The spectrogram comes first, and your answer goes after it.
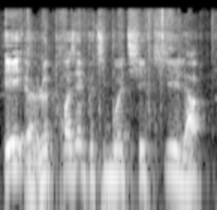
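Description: A man's voice: on the high side, a little fast, noisy background. A man hosting a casual unboxing video, chatty and joking, often repeating himself and talking straight to his viewers. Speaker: tech video host.

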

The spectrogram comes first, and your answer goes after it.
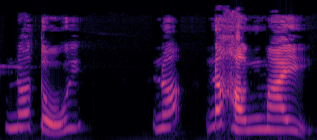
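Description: An actress with a Southern Vietnamese accent playing a bitter older mother who scolds her daughter with sharp sarcasm. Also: high-pitched, unhurried, dry recording. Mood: scornful anger.

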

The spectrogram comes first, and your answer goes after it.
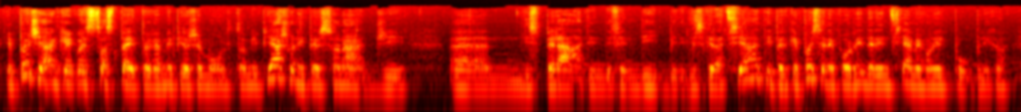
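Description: A man in his fifties, a stage actor, talks about his work in a small dressing room. His voice is gravelly and sits a little high for a man. He thinks aloud and circles back to rephrase his points. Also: normal speed. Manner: reflective, gestures a lot, restarts mid-phrase. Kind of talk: backstage interview.

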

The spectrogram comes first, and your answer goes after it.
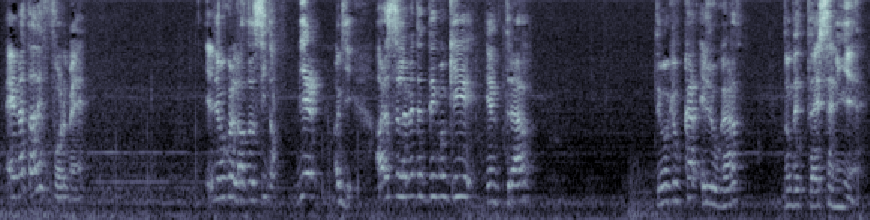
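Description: A man's voice: fairly high pitch, recorded from a distance, background noise. A man giving chatty gameplay commentary, joking and thinking aloud as he explores. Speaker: let's play gamer. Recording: roomy echo, voice a bit off-mic. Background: game music.

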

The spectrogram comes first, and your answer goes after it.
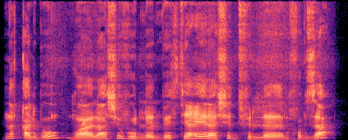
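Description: A woman's voice: lowish voice, very fast, a little mellow, husky. A woman with an Algerian Arabic accent, narrating a home cooking tutorial in a chatty way, often trailing off mid-phrase. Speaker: home cook.

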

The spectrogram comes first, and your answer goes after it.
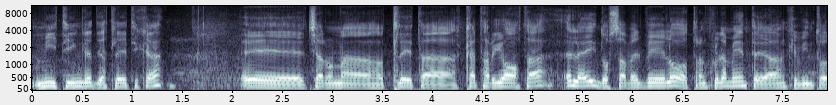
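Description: A man's voice: medium pitch, darkish tone. A man in his twenties answering casually into a handheld mic on a town street. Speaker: street interviewee. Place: outdoors on a town street by a shop awning. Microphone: handheld interviewer mic.

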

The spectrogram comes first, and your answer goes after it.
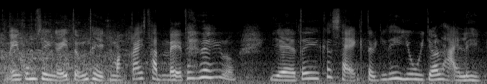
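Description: A woman's voice: a little high, fast, noisy background. A woman aged 30 with a southern Vietnamese accent, telling stories casually and playfully as a talk show guest. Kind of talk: animated casual storytelling. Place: TV studio stage.

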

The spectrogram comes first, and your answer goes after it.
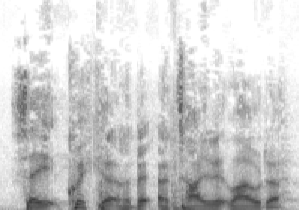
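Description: A man's voice: medium pitch, very fast. A British man chatting casually with friends over a gaming headset, teasing and egging them on. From United Kingdom. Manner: teasing, laughing, eggs others on. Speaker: online game player. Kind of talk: casual party chat while gaming.

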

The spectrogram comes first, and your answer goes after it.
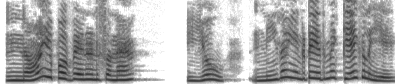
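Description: A squeaky young cartoon wife, voiced by a woman, sweet and pleading, chattering at a quick clip in a very high, pitched-up voice. The recording is dull and lo-fi. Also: animated. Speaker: voice actor. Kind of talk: homemade cartoon dubbing.

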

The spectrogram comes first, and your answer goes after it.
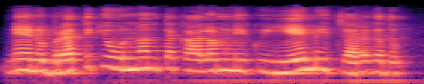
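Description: A woman's voice: high-pitched, moderate pace, darkish tone, natural voice. A woman voicing a determined, protective middle-aged man in a story, speaking earnestly and resolutely.

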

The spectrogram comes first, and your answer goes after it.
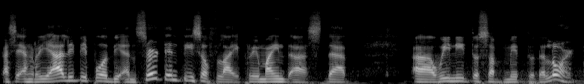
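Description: A man's voice: medium pitch, normal speed, dry recording. Filipino man giving a radio Bible talk. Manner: conversational, mixing English phrases, frequent tag questions; animated when retelling stories. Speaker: radio program host. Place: radio studio.

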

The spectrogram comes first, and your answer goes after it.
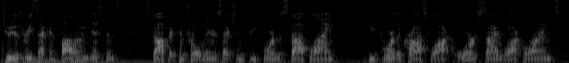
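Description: A man's voice: mid-range voice, level tone, moderate pace, a little hiss or hum. A man in his fifties, originally from Ontario, hosts a casual webcam livestream from a small home studio. He reads viewer comments aloud and answers them as a driving instructor, keeping his replies upbeat and encouraging. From Ontario, Canada. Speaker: driving instructor and channel host. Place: indoor home studio with signs on the wall.

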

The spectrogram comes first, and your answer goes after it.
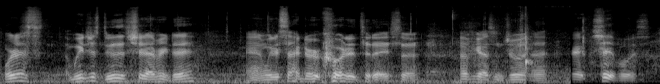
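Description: A man's voice: mid-range voice, brisk. A young man vlogging casually with friends, talking like a rowdy frat bro with slang and swearing. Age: young adult. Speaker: prank vlogger. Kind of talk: casual handheld vlog chat with friends. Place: large retail store, indoors. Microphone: handheld camera, later a phone. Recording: very noisy camera audio, store ambience.

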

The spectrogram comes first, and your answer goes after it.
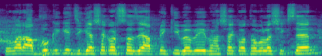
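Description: A man teaching English to a room of schoolchildren, asking questions and calling out letters loudly. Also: high voice, flat delivery, fast, over a noisy crowd, very noisy. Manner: calls out questions and drills the class, often loudly. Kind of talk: classroom lecture to students. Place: classroom with pupils.

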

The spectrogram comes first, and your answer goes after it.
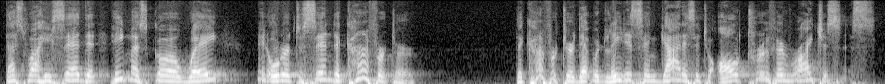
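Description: An older man preaching a devotional sermon from a church pulpit, slow and emphatic, reading scripture aloud. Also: high voice, gravelly, warm tone. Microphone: pulpit microphone, far camera.

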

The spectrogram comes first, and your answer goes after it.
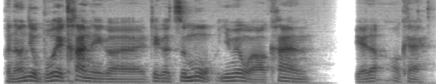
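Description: A man at a mid pitch hosts a relaxed livestream through a gated streaming mic. He talks loosely with viewers and reads a listener's letter aloud in the same easy tone. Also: normal speed. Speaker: livestream host. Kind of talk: casual livestream talk. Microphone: streaming mic with a noise gate.

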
